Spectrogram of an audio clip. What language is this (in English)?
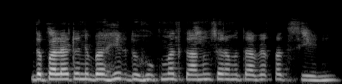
Pashto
